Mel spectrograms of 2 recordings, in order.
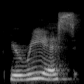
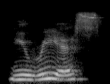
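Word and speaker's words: uraeus: hello your word has the homonym the word is ureas ureas or yurias is a noun new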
